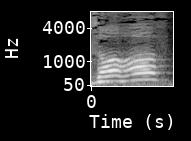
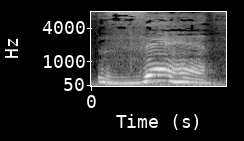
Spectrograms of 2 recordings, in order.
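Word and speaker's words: Zehev (זהב): Hashem will give us ornaments of Zohov, but the way Le'osilove we're going to pronounce Zohov is not Zohov. It's Zehev. Zehev. Not Zohov.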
